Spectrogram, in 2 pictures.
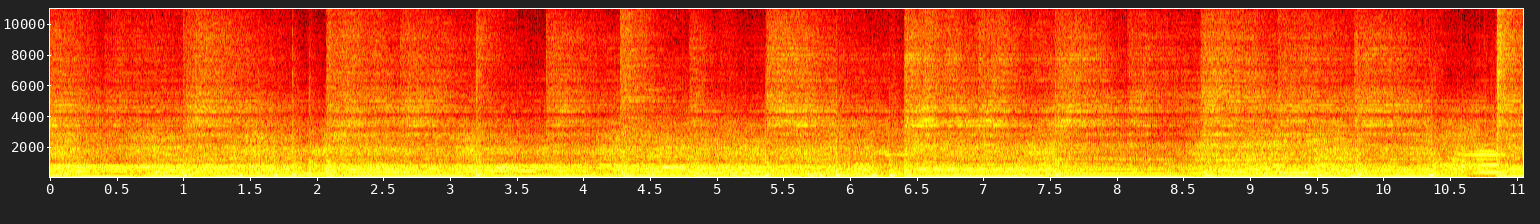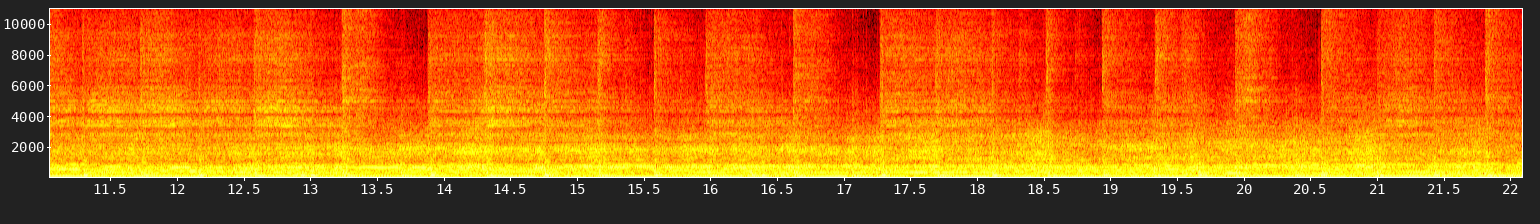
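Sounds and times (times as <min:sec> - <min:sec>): bass guitar: 0:00.0 - 0:22.0
drum kit: 0:00.0 - 0:22.0
electric lead guitar: 0:00.0 - 0:22.0.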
